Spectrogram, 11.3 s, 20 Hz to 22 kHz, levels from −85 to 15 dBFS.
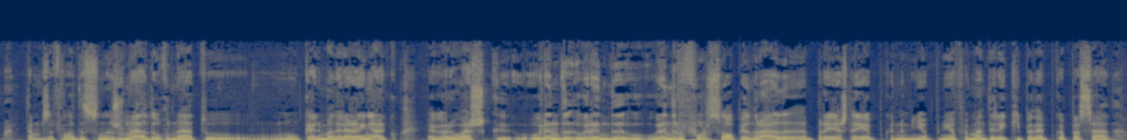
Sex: male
